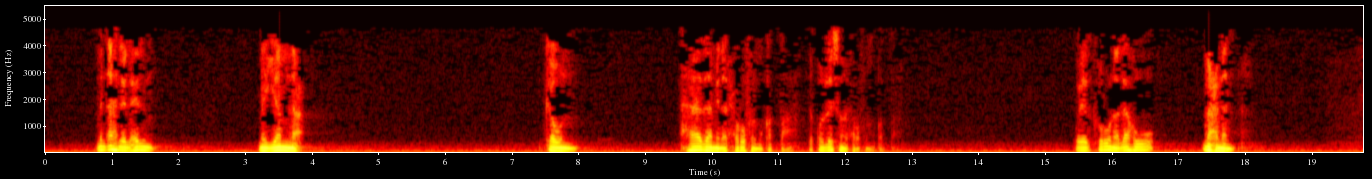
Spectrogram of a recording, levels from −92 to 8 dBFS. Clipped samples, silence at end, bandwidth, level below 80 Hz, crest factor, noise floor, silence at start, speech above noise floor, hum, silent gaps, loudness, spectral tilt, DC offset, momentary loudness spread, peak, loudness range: under 0.1%; 1.95 s; 4.8 kHz; -40 dBFS; 18 dB; -50 dBFS; 0.8 s; 35 dB; none; none; -16 LUFS; -12 dB/octave; 1%; 23 LU; 0 dBFS; 9 LU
